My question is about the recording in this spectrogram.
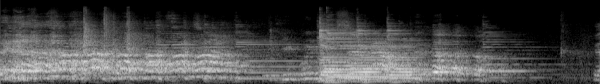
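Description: Acoustic guitar being played, picked and strummed loosely, with voices over it; it drops away shortly before the end.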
